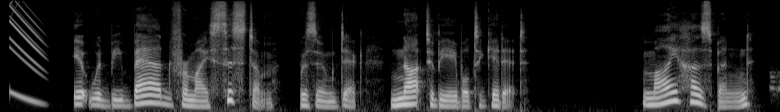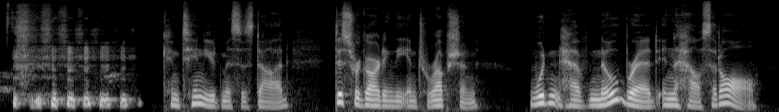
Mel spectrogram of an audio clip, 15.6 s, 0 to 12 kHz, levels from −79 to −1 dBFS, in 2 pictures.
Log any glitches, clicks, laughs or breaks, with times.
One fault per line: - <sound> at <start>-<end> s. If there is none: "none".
- chirp at 0.1-0.5 s
- laugh at 7.7-9.2 s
